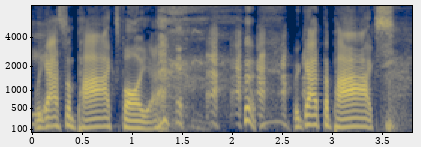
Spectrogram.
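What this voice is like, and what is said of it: Poor put-on Boston accent. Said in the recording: “that's a terrible Boston accent. Um, probably not even close.”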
